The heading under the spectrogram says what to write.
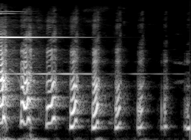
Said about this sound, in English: That's the first chime.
